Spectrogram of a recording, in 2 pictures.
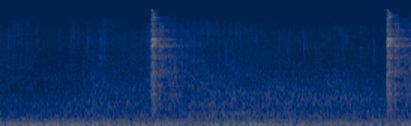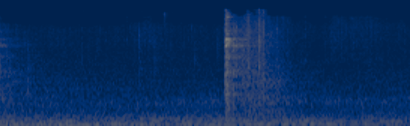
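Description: A pickaxe strikes rock with sharp metallic clinks.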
